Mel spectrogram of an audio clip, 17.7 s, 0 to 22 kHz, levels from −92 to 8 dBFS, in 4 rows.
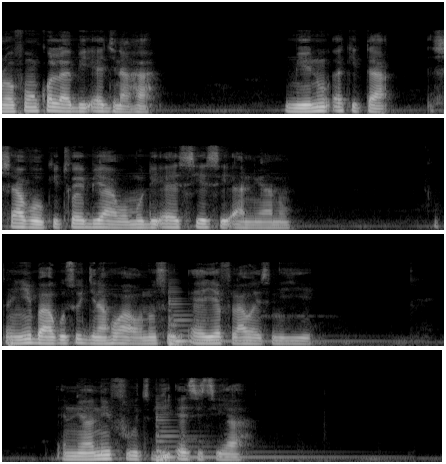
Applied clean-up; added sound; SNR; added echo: none; Bowed string instrument; 11 dB; none.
